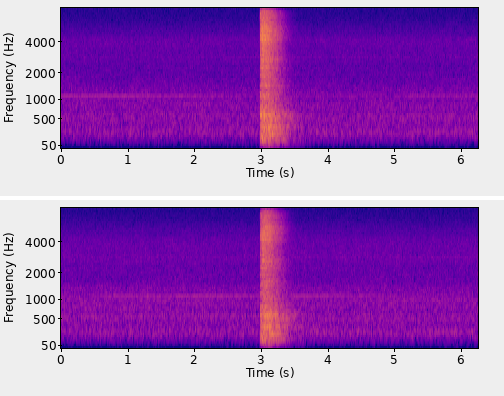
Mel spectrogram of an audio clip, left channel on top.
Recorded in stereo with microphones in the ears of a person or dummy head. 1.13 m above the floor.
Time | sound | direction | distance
3.0 | a door slam | 20° left (ahead or behind) | 1.6 m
